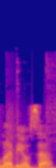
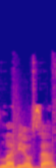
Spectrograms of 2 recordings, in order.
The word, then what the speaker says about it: Leviosa: Besides, you're saying it wrong. It's Leviosa, not Leviosa.'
